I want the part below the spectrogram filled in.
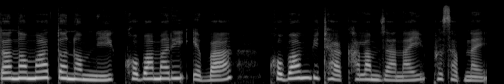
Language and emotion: Bodo, neutral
